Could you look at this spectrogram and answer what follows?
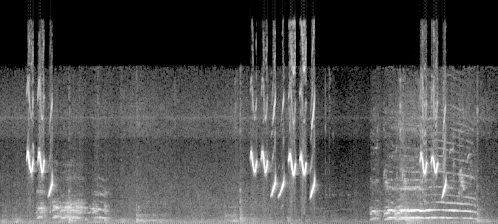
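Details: Lively Cinereous tit song: three bursts of shrill, high, chevron-shaped notes in fast series. A long, lower, harmonic drawn-out call overlaps the last burst.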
